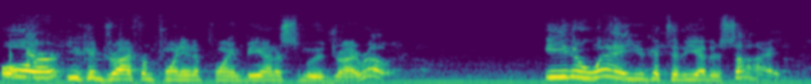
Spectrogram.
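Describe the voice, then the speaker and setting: A high-pitched man in an animated tone, with noticeable background noise. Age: 60s. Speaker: bodybuilder. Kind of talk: interview.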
